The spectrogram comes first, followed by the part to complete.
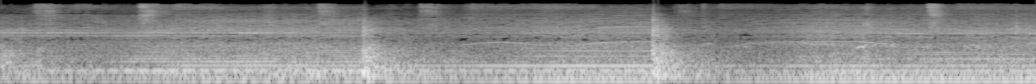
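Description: Diesel engine of a Hyundai coach running as the bus slowly reverses and turns, with a sharp burst twice, about three seconds apart.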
